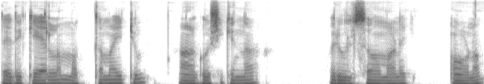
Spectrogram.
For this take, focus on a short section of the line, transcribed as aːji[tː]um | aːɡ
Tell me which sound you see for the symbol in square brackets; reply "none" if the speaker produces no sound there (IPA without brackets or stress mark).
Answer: tː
